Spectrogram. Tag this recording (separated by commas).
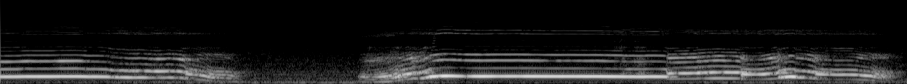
pets, canids, Animal, Dog, Howl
